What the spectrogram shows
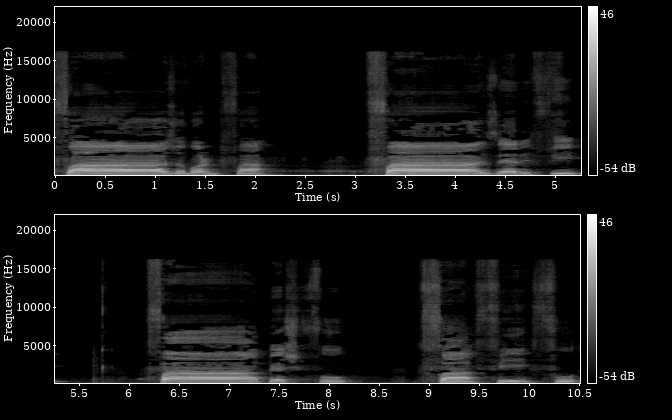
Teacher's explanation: যখন আপনি ফাটা উচ্চারণ করবেন অবশ্যই বাতাস বের করতে হবে, বাতাস বের করেই উচ্চারণ করতে হবে এরকম পাতলা করে। ফা জবর ফা, ফা জের ফি, ফা পেশ ফু, ফা ফি ফু এরকম।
